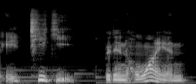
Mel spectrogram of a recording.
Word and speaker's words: Hawai'i: languages, but because the Kingdom of Hawaii, while pronounced Hawaii, was always written without it.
